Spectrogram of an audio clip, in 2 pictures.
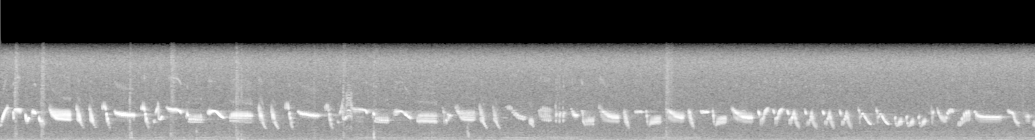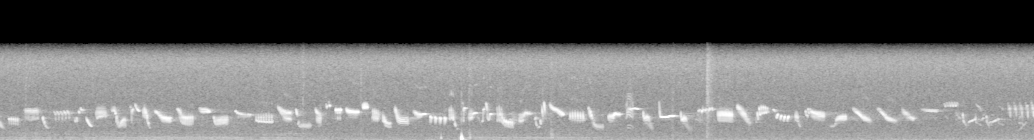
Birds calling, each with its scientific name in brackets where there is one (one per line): Eurasian Skylark (Alauda arvensis)
Japanese Bush Warbler (Horornis diphone)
